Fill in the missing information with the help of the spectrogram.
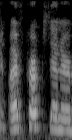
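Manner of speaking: usual speaking voice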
